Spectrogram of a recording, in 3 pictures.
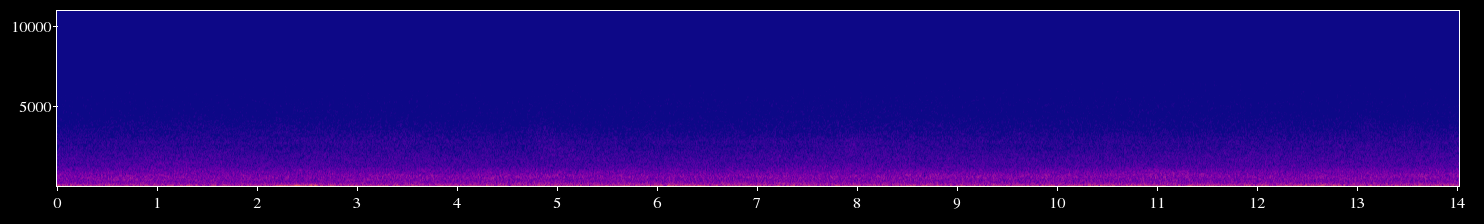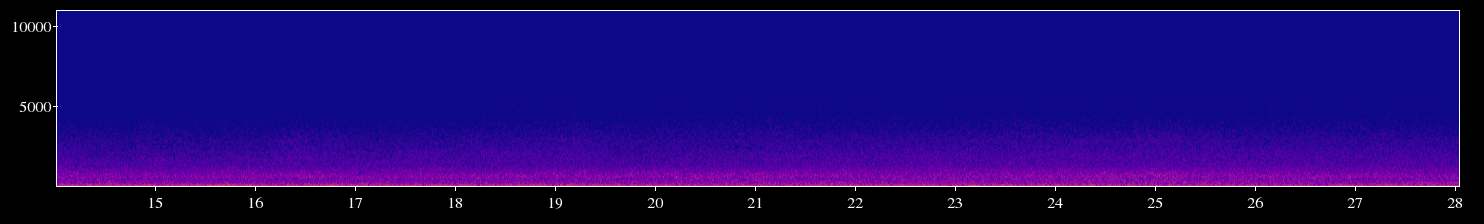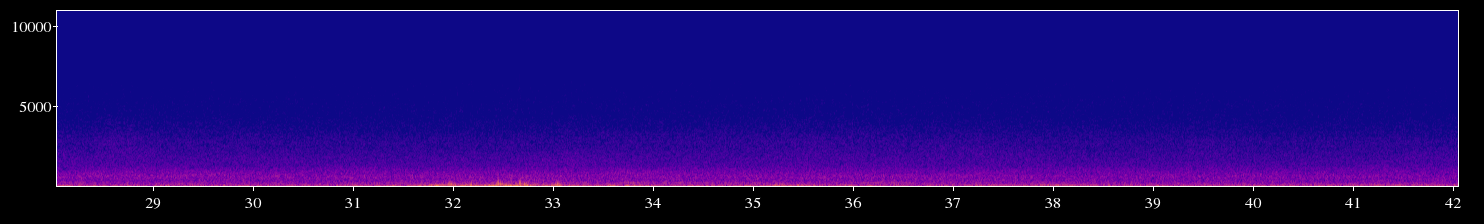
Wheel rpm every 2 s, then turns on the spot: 0, 0, 0, 0, 0, 0, 0, 0, 0, 0, 0, 0, 0, 0, 0, 0, 0, 0, 0, 0, 0.
none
